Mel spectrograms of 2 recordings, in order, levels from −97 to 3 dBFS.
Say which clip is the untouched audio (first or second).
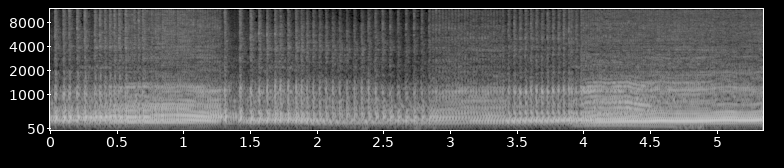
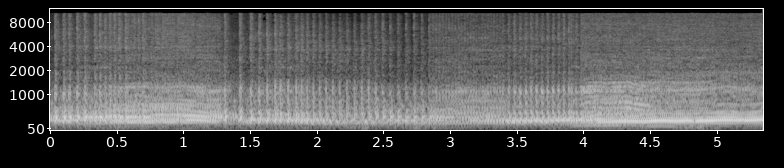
first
